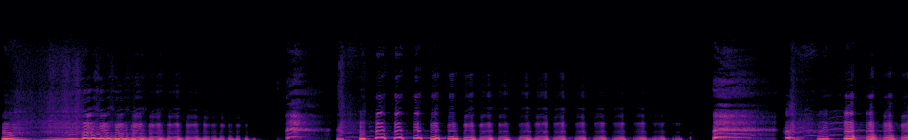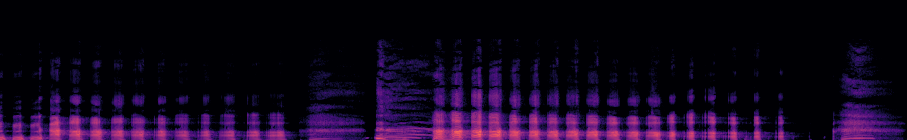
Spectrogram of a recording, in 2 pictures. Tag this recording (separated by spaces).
macbeth evil-laugh wicked shakespeare witch cackle voice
